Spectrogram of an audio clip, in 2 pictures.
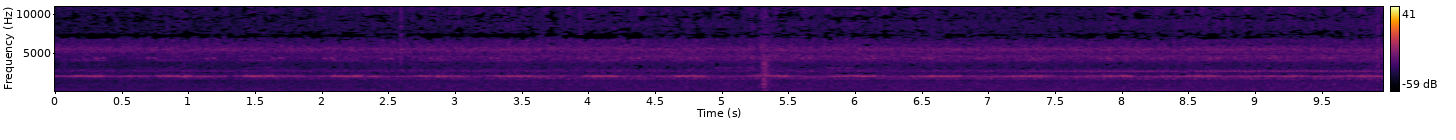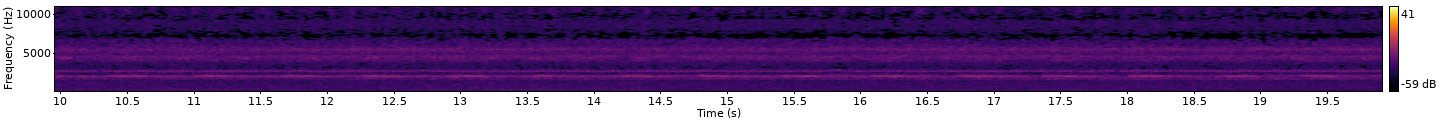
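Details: Evening crickets outside by a deck: regular high-pitched chirps repeating roughly every half second for the whole stretch, a fainter rapid ticking trill higher up, one brief click midway, all above a steady low background hiss.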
